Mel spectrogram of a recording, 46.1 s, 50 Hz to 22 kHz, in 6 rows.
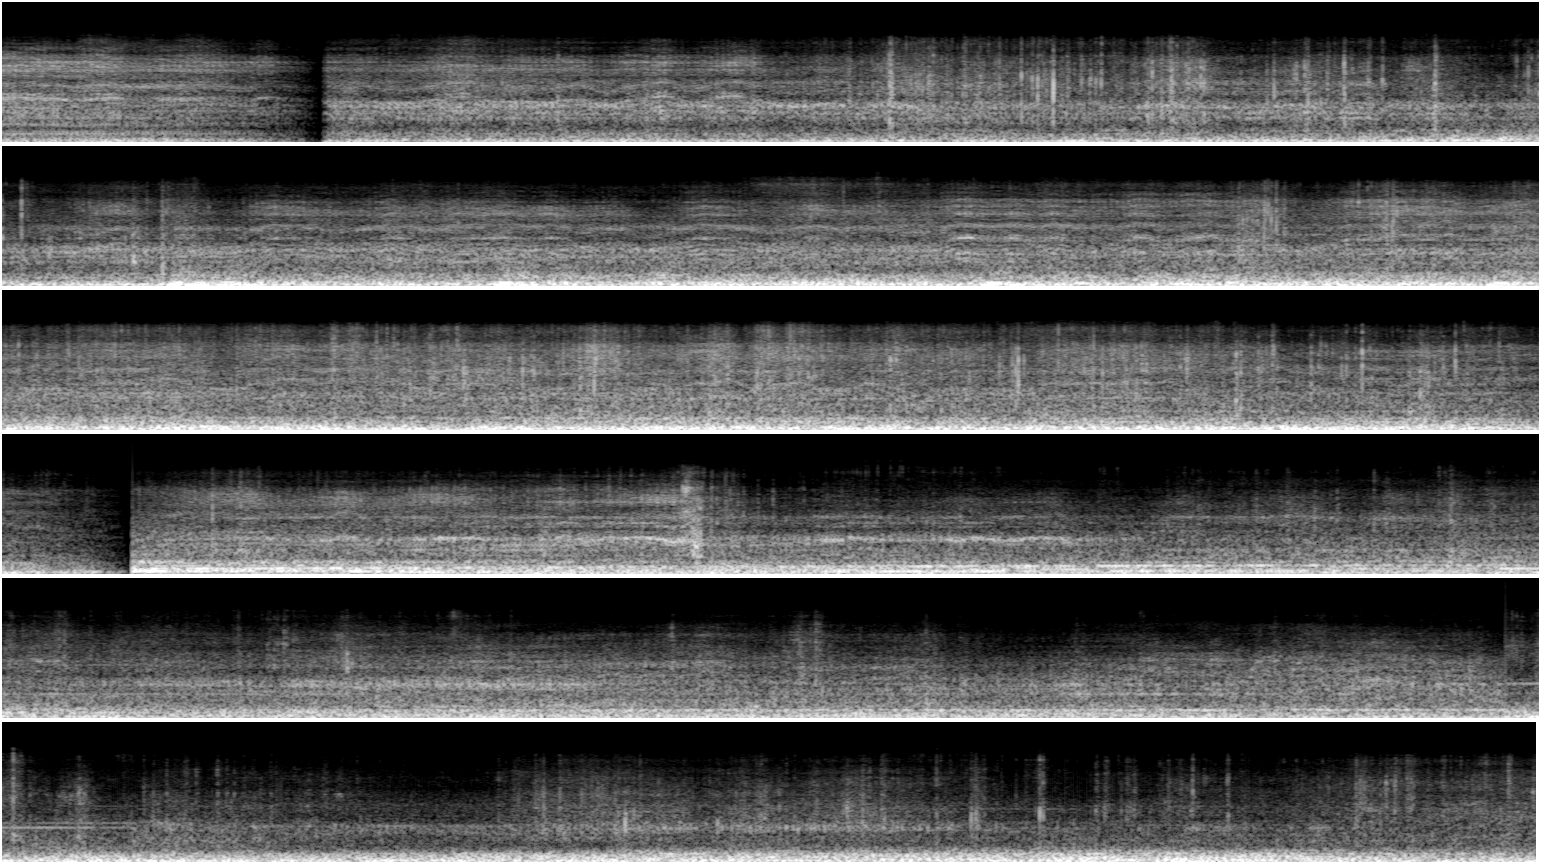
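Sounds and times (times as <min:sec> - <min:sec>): rc car motor and gears whining: 0:00.0 - 0:30.6
wheels crunching over ground: 0:00.0 - 0:46.0.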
